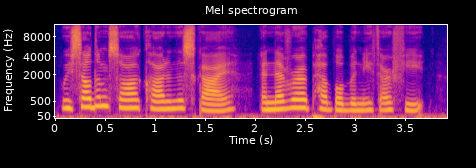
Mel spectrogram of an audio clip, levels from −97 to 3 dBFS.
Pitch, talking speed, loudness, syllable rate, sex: 240 Hz, 230 wpm, -17 LUFS, 5.6 syllables/s, female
